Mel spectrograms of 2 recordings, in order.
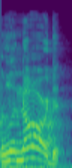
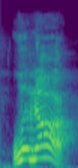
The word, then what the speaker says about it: Lennar: o is silent leonard my name is not leonard it's lennar more like lanier oh whoa esteban chill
